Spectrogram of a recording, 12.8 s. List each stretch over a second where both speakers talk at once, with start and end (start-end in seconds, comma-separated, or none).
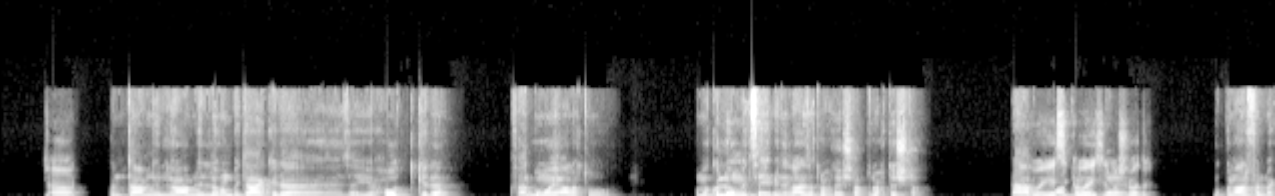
10.1-11.4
